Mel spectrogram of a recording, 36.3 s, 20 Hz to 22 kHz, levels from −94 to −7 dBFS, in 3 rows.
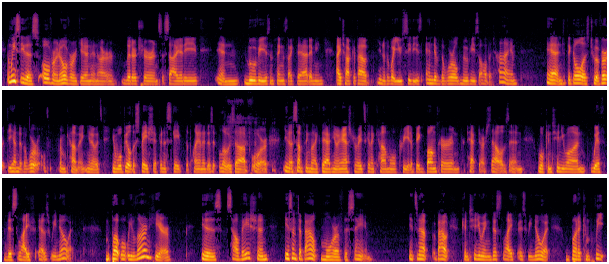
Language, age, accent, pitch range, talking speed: English, 30-49, American, 140-170 Hz, 205 wpm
